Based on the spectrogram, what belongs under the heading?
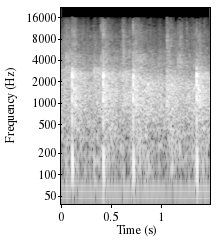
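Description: A brief, fairly quiet round of applause given in thanks to the people of Sedaris: four sharp, distinct handclaps at an uneven pace stand out over a steady, hissing wash of scattered clapping, with no one speaking.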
